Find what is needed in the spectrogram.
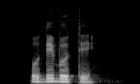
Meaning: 1. as soon as one arrives, as soon as one gets home 2. off the cuff, without preparation 3. unexpectedly, without warning
- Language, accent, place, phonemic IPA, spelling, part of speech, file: French, France, Lyon, /o de.bɔ.te/, au débotté, adverb, LL-Q150 (fra)-au débotté.wav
